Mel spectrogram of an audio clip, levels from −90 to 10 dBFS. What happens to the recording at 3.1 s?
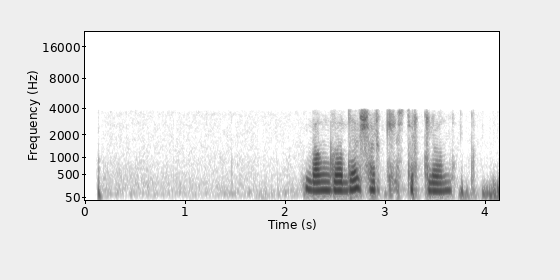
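VoIP packet loss concealed by the speech codec, from 3.05 to 3.13 s. About 40 ms of audio went missing, which fits two lost packets, and the decoder filled the gap by repeating its last pitch and filter settings with falling gain. The result is a brief smeared stretch, a buzzy tone or coloured noise, that fades and stays weak for a moment after audio resumes.

This happens within G.729 codec coding at 8 kbit/s. The speech is rebuilt from a vocal tract model and sparse pulses, with nothing above 4 kHz, so it sounds plainly rough and synthetic.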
